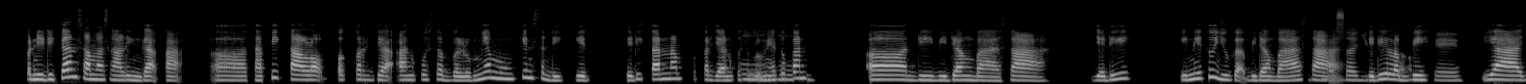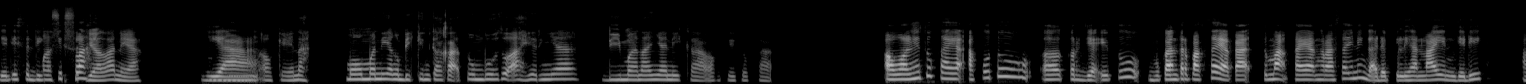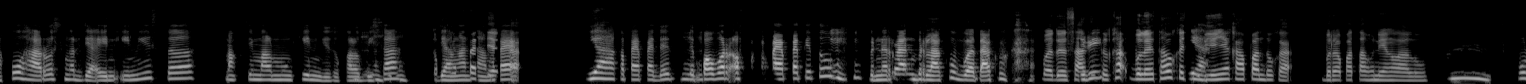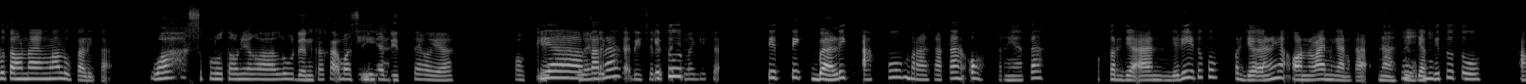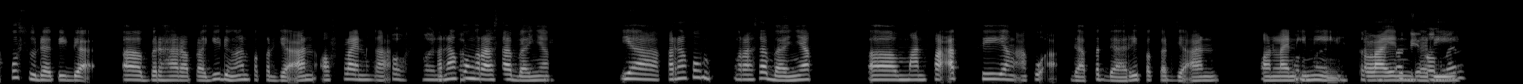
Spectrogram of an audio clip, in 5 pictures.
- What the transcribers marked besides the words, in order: other street noise; in English: "the the power of"; chuckle; other background noise; laughing while speaking: "Kak"; "yang" said as "nang"; in English: "offline"; in English: "Offline"
- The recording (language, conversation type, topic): Indonesian, podcast, Bisa ceritakan momen kegagalan yang justru membuatmu tumbuh?
- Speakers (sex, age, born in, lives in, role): female, 25-29, Indonesia, Indonesia, host; female, 40-44, Indonesia, Indonesia, guest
